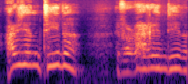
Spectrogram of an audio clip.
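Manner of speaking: put-on high, bright kid's voice; a teenager proudly naming his country, pitched high; proud young fan. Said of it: "He said".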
